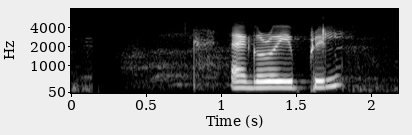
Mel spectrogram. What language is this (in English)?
Bangla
